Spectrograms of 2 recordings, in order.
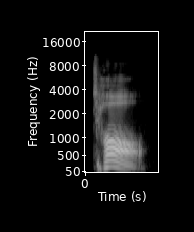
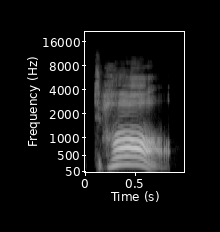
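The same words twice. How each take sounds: First: Said in the usual way. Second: Tall said higher and louder; stress on tall. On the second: Real, not acted. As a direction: punch the second tall. Repeated word for emphasis.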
